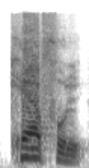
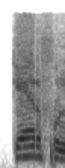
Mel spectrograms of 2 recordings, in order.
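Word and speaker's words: careful: সি কে কিউ থাকলে এর উচ্চারণ ক না হয়ে খ এর মত উচ্চারণ হবে। নিচের শব্দগুলো সঠিকভাবে এভাবে উচ্চারণ করতে হবে। Cute. Clean. Correct. Critical. খেয়ারফুল। কেয়ারফুল না।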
